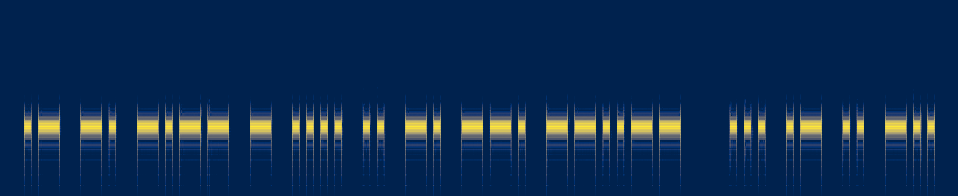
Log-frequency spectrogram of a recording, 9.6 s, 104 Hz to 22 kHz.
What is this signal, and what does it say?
Morse code, heard as a keyed tone, about 17 wpm, 700 Hz. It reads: ANYTHING, SAID
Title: Sentences from Top 1000 Words - Review Part 4 - 17wpm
